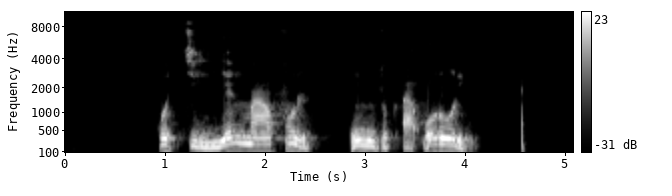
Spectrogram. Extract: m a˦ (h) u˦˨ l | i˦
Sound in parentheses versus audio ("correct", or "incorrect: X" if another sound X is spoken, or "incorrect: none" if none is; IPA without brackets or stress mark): incorrect: f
